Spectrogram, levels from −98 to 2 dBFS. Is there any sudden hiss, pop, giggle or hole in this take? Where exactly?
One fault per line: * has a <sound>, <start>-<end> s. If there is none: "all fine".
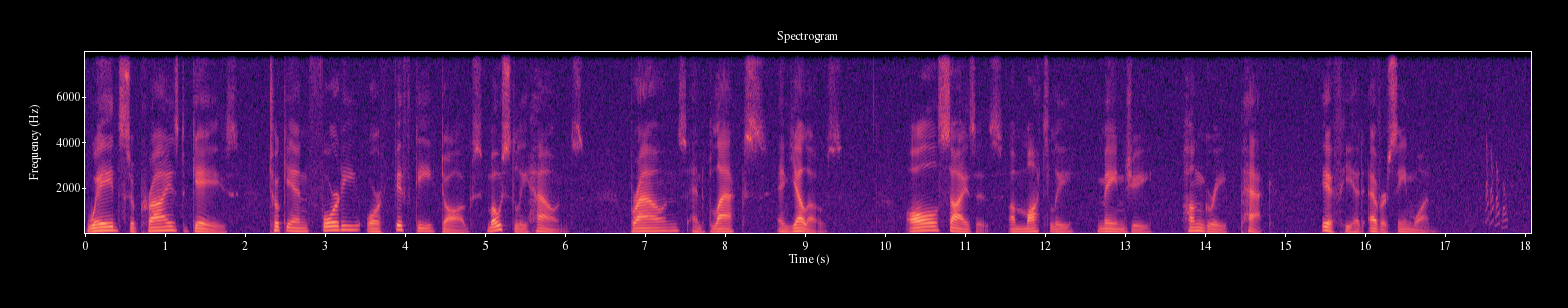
* has a chirp, 17.5-17.9 s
